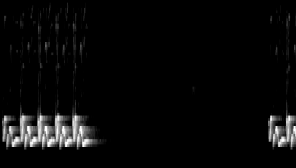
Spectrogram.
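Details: Carolina wren (Thryothorus ludovicianus) song: a loud, rolling string of five quick, ringing phrases, then about three seconds of silence before the same repeated phrase starts again.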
